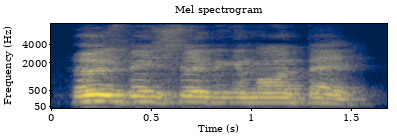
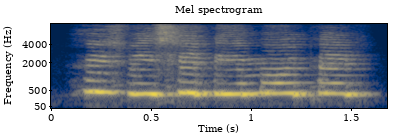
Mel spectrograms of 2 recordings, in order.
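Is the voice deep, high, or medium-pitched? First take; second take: deep; high. First: It is said in a great big voice. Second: It is said in a teeny wee voice.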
